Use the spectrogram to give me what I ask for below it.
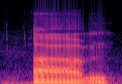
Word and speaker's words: Garion: Garion is how you pronounce your name, right? Yes. Okay, got it. Because my dad's name's Marion, and it's it's spelled the same, just with an M instead of a G.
